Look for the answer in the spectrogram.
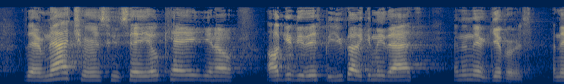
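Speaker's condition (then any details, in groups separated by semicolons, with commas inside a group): Cerebral palsy; speech awkward, hard to begin speaking, deliberate speech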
